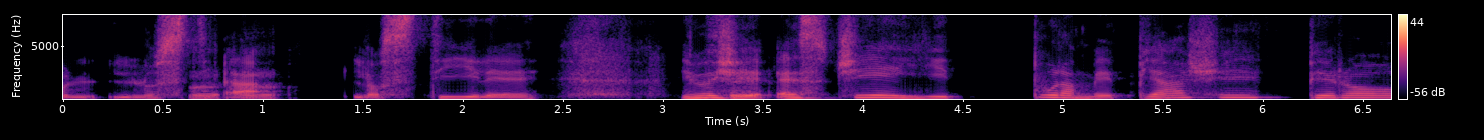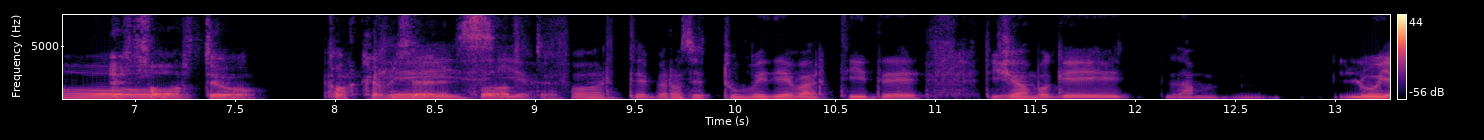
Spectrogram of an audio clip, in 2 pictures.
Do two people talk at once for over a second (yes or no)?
yes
